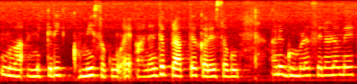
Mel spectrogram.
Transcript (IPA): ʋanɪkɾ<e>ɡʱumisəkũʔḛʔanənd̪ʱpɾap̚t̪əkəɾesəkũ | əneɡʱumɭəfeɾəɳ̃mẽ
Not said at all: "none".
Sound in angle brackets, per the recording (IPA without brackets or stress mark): i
